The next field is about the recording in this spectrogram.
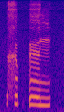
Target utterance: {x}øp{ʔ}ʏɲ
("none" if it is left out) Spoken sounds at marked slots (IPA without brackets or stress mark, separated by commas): x, ʔ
